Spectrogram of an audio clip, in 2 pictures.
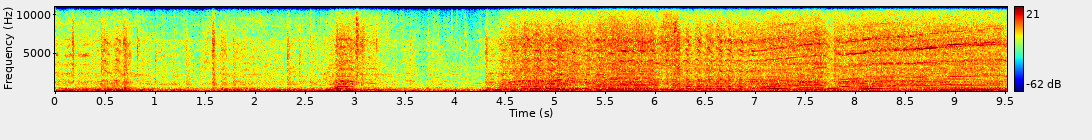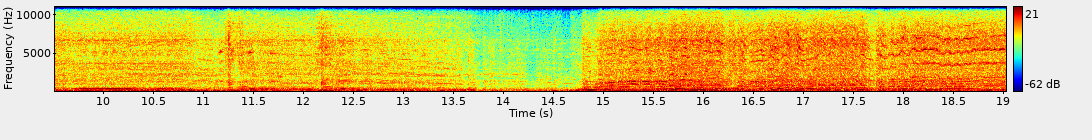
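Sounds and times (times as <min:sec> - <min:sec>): rally car engine at full throttle: 0:00.0 - 0:19.0.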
